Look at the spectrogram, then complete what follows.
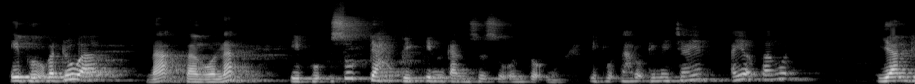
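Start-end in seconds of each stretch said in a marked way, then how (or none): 1.5-8.2 low, soft, gentle waking voice; a quiet, loving mother's murmur; soft kind mother. Shown as a demonstration. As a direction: tenderly wake a sleeping child. Second mother waking child again.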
